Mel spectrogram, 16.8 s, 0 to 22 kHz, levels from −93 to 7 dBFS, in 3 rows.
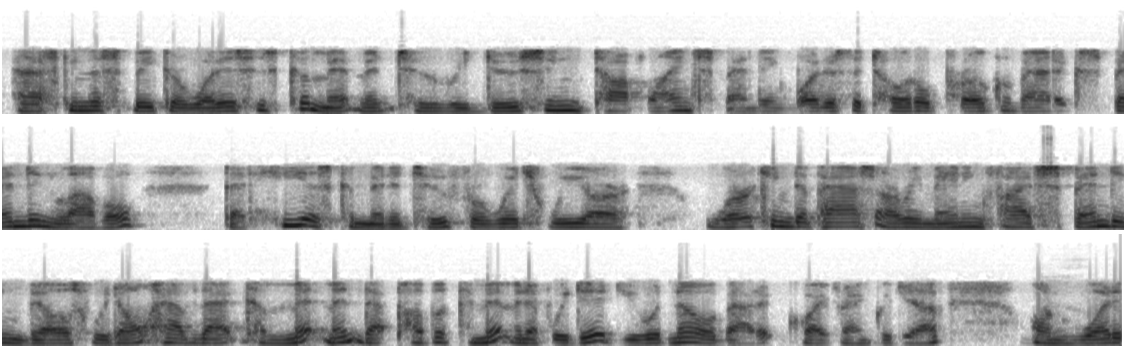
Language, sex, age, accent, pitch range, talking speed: English, male, 50-69, American, 125-150 Hz, 200 wpm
